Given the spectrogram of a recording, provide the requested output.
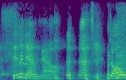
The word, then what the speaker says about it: Dahl: Dahl rhymes with shawl.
